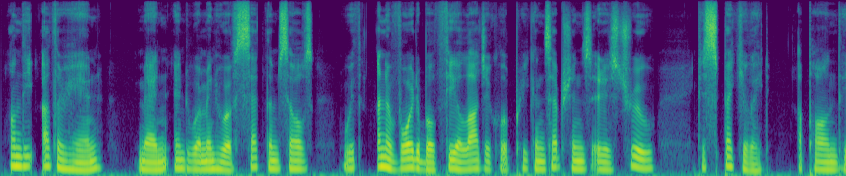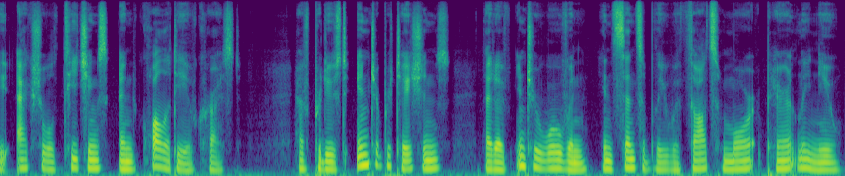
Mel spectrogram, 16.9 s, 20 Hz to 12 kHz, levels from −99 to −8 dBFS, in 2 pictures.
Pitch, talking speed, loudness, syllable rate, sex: 115 Hz, 140 wpm, -23 LUFS, 5.5 syllables/s, male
